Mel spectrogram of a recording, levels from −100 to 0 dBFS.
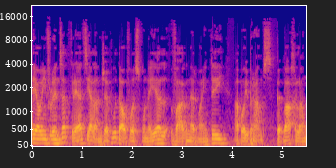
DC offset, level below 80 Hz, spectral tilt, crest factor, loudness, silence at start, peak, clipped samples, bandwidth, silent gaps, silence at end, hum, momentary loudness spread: under 0.1%; -44 dBFS; -6.5 dB/octave; 14 dB; -22 LUFS; 0 s; -6 dBFS; under 0.1%; 15.5 kHz; none; 0 s; none; 6 LU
